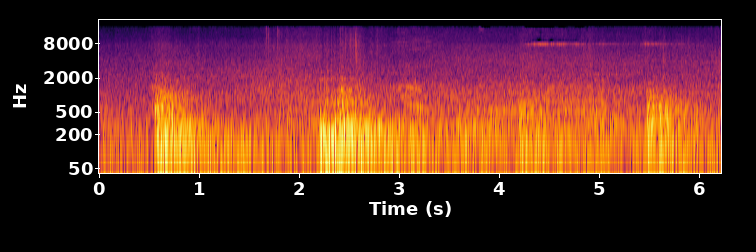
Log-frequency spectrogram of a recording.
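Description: A vehicle engine idling steadily with a low hum, with short bursts of voices about half a second in, about two seconds in and near the end.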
